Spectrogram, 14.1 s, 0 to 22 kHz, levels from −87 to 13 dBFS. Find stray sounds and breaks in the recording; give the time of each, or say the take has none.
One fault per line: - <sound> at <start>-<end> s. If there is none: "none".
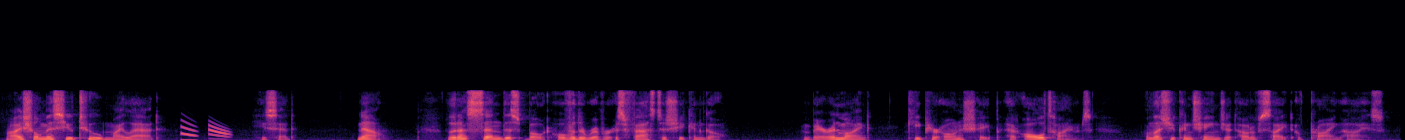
- chirp at 1.8-2.3 s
